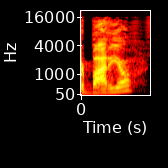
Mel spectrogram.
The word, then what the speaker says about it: barrio: You know, I drove down your barrio, okay? I went over there to your, stomping grounds. What did I say? – Barrio? – Barrio? Barrio. – You got to roll your R, buddy? – Fucking Chewbacca.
